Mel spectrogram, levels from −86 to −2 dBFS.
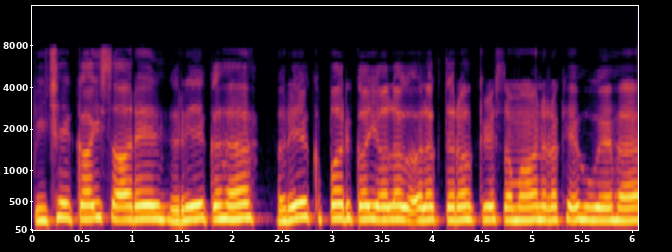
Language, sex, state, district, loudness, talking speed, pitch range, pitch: Hindi, male, Jharkhand, Garhwa, -11 LUFS, 160 wpm, 205-225 Hz, 215 Hz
